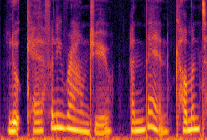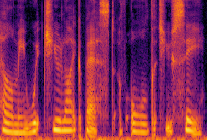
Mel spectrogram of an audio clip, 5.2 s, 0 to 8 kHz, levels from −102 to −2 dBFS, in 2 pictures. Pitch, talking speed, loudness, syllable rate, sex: 205 Hz, 220 wpm, -18 LUFS, 4.6 syllables/s, female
